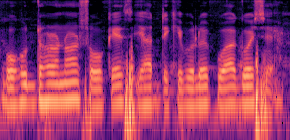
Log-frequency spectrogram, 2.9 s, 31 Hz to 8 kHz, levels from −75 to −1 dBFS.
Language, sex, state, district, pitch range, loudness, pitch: Assamese, male, Assam, Hailakandi, 120-140 Hz, -18 LUFS, 130 Hz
